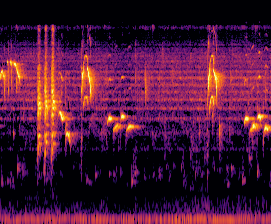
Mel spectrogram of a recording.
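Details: Greater green leafbird song used to provoke other birds into singing: scattered sharp whistled notes and brief chattering bursts separated by short pauses, over a constant low hum.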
